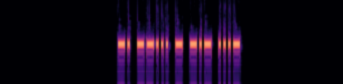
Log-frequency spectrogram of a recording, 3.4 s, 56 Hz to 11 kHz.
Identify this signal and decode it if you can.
Morse code, heard as a keyed tone, about 52 wpm, 700 Hz. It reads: N7TKV
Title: USA Call Signs - 3x Character Spacing - 50wpm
